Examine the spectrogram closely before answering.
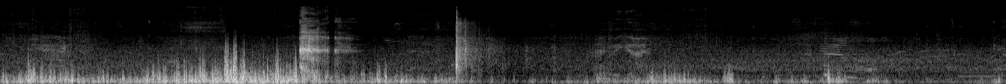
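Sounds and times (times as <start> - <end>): wind buffeting microphone: 0.0 - 10.0
sharp crack: 4.5 - 5.9.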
